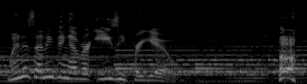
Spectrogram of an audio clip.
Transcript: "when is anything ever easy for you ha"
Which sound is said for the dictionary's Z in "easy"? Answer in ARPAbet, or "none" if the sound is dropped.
Z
